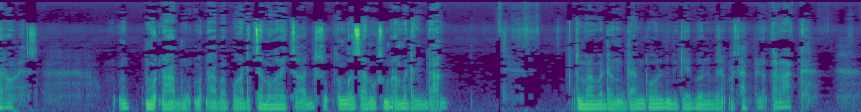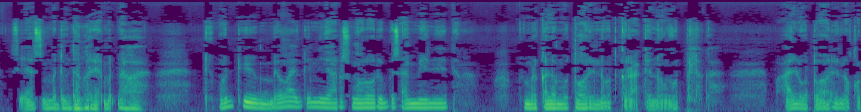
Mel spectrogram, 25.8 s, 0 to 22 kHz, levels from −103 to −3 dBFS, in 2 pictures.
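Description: WMA compression, throughout the clip: the speech rings and sounds washy, with hiss that breathes with the signal, likely from transform coding at a bitrate around 48 kbps.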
